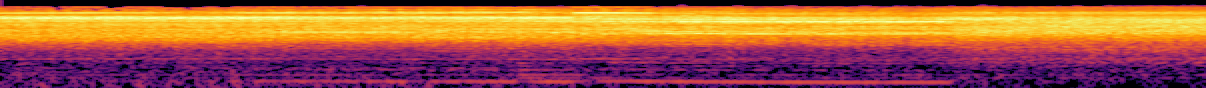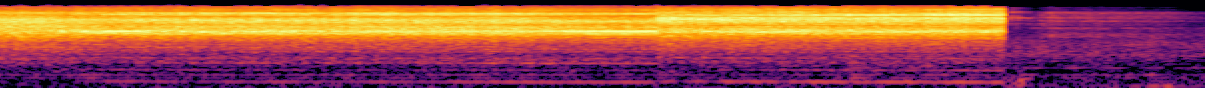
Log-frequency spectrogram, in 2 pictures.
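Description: Angle grinder with a thin disc grinding away the metal lip of an old spark plug, running steadily with a whine, then stopping abruptly about eleven seconds in.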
